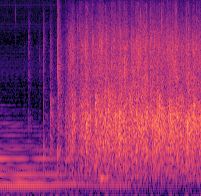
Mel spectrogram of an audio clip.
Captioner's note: applause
